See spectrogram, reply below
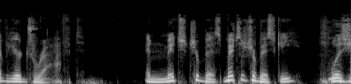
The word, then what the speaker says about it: Trubisky: Oh, but we do know is that there's no T in his last name, and Matthew's not here to butcher that, so it's Mitchell Trubisky.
